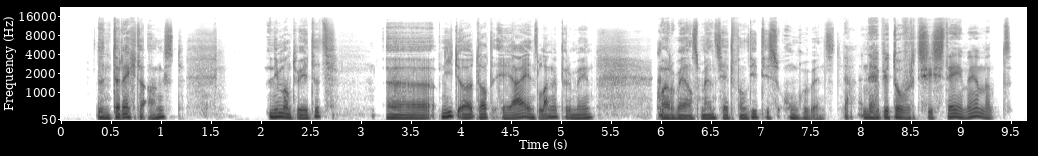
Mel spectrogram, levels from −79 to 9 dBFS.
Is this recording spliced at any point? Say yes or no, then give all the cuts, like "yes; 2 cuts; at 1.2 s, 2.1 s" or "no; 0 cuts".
yes; 5 cuts; at 3.8 s, 4.1 s, 4.7 s, 5.9 s, 6.9 s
